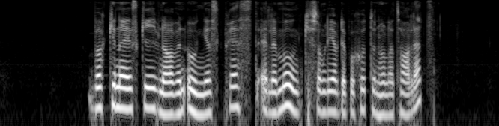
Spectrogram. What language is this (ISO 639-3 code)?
swe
